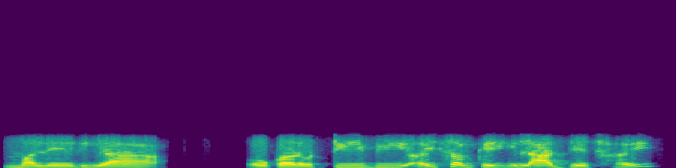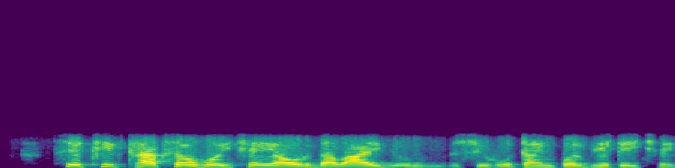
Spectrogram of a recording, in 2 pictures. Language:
Maithili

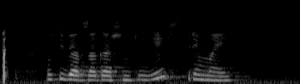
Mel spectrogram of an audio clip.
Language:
Russian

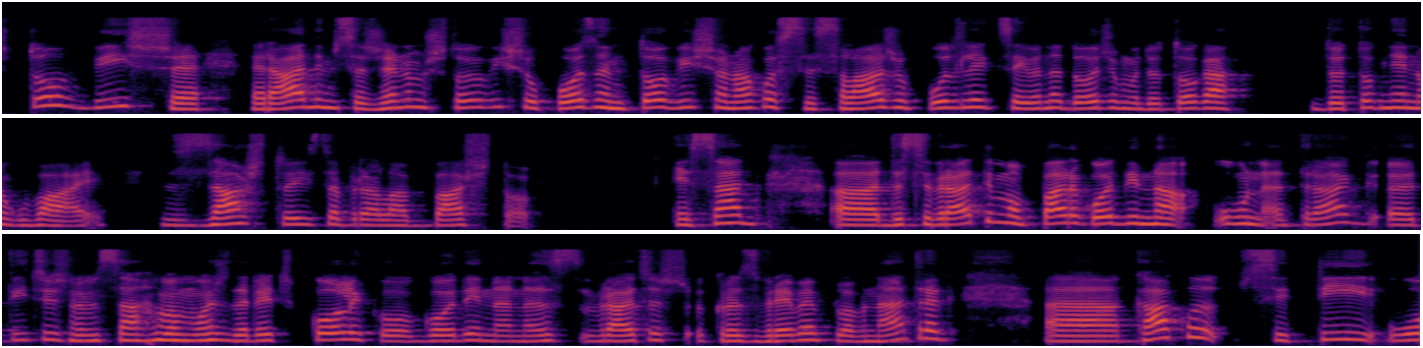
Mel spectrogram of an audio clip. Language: Croatian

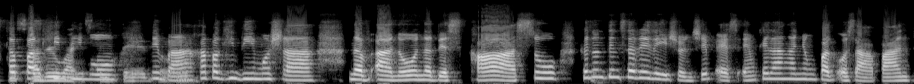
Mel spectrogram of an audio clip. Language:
Filipino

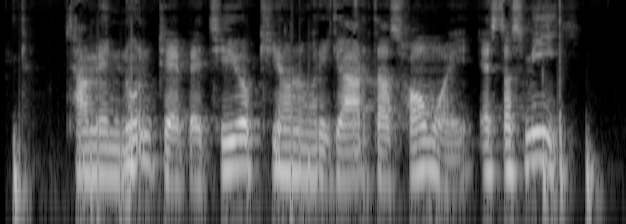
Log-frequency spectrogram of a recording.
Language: Esperanto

